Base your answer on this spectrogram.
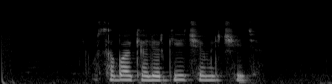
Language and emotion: Russian, neutral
